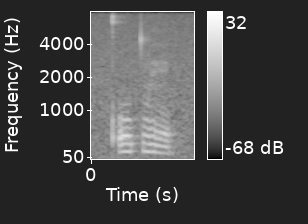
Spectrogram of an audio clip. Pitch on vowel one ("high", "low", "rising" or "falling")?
high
